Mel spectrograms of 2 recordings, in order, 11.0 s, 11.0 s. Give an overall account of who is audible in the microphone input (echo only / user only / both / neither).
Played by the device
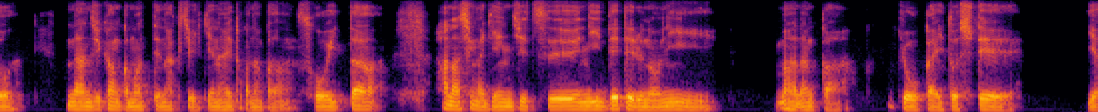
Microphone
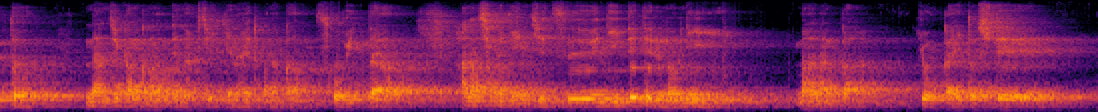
echo only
